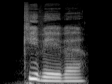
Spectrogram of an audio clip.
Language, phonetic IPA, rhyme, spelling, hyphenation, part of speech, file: Hungarian, [ˈkiveːvɛ], -vɛ, kivéve, ki‧vé‧ve, verb / postposition / adverb, Hu-kivéve.ogg
- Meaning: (verb) adverbial participle of kivesz; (postposition) except, with the exception of, except for, apart from, save (for), barring; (adverb) except (with the exception of the given instance)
